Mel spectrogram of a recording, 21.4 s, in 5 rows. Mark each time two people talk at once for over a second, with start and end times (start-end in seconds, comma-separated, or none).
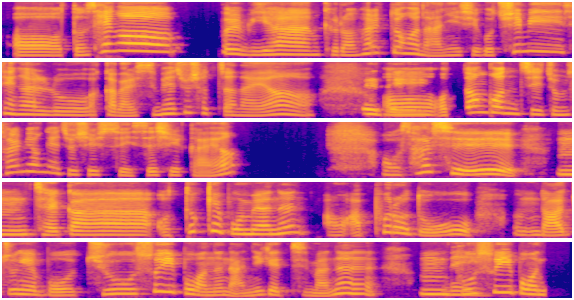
none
